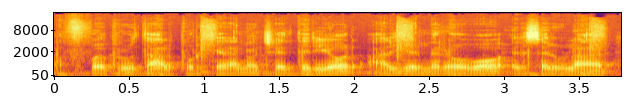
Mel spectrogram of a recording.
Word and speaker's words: anterior: And additionally, when he pronounced noche anterior, it sounded more like noche interior.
